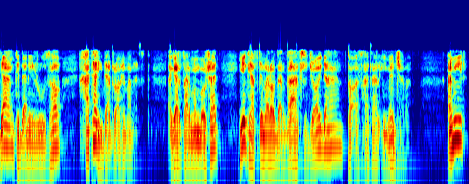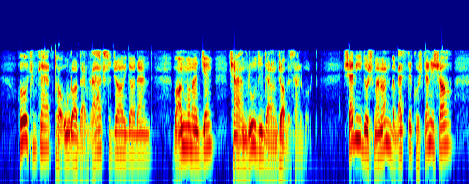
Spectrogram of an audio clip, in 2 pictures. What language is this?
Persian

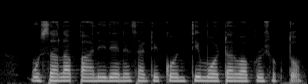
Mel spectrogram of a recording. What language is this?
Marathi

